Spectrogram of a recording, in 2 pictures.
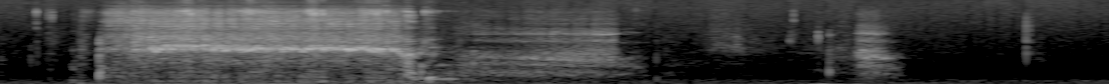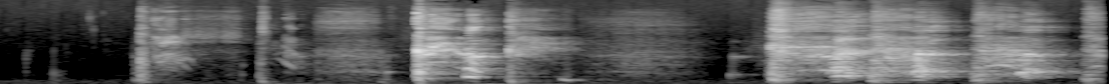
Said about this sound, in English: Holy crap. Holy crap. Coughing mostly from the amount of flavor on that papaya.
